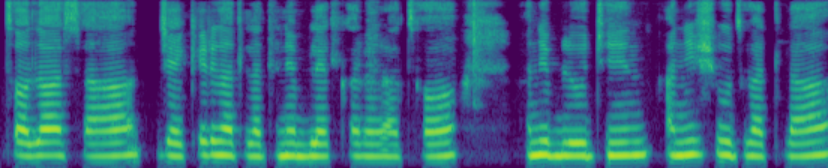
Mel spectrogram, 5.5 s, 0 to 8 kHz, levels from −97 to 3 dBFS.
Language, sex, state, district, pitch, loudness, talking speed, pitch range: Konkani, female, Goa, North and South Goa, 230 Hz, -17 LUFS, 140 wpm, 220-240 Hz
